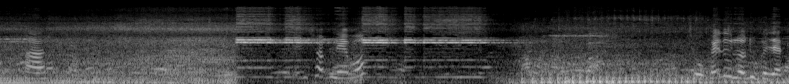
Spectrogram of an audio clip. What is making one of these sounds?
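A woman talks close up.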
